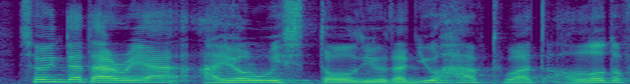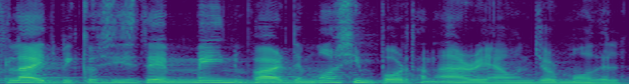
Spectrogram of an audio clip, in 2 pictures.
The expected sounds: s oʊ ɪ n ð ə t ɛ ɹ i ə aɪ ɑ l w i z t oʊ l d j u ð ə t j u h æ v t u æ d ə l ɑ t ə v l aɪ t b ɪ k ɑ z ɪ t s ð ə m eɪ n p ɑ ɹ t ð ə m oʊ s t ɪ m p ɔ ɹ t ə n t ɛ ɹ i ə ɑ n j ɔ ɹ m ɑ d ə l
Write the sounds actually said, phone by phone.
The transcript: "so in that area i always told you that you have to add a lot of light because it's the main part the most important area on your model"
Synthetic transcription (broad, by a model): s oʊ ɪ n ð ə t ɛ ɹ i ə aɪ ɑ l w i s t oʊ l d j u ð ə t j u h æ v t u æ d ə l ɑ t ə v l aɪ t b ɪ k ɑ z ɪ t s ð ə m eɪ n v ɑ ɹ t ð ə m oʊ s t ɪ m p ɔ ɹ t ə n t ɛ ɹ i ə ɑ n j ɔ ɹ m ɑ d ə l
